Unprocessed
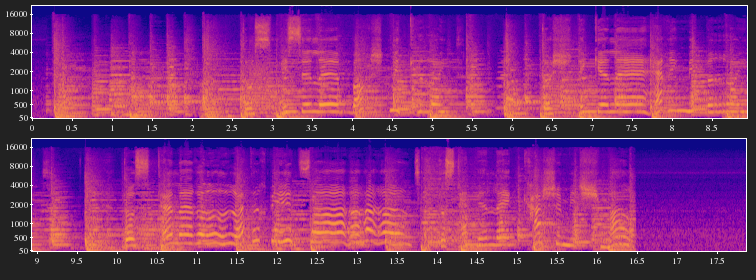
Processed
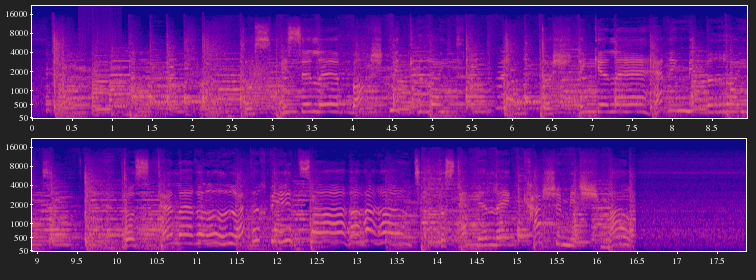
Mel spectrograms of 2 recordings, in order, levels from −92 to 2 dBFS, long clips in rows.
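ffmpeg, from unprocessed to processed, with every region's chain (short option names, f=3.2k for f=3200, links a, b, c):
-filter_complex "[0:a]asettb=1/sr,asplit=3[a][b][c];[a]atrim=end=0.584[d];[b]atrim=start=0.58:end=1.13,asetpts=PTS-STARTPTS,afade=t=in:d=0.004:c=qsin,afade=t=out:st=0.546:d=0.004:c=qsin,lowpass=3.9k,acrusher=bits=4:mode=log:mix=0:aa=0.000001[e];[c]atrim=start=1.126[f];[d][e]acrossfade=d=0.004:c1=hsin:c2=qsin[g];[g][f]acrossfade=d=0.004:c1=qsin:c2=hsin,acrossover=split=8200[h][i];[i]acompressor=threshold=-53dB:ratio=4:attack=1:release=60[j];[h][j]amix=inputs=2:normalize=0,highpass=f=970:p=1,acompressor=threshold=-33dB:ratio=6"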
